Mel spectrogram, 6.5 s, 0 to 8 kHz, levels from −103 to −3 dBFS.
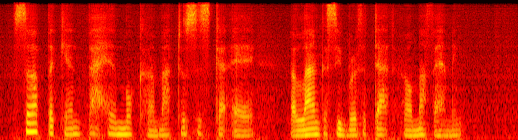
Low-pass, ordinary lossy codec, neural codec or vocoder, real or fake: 7.2 kHz; AAC, 48 kbps; codec, 16 kHz, 0.2 kbps, FocalCodec; fake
